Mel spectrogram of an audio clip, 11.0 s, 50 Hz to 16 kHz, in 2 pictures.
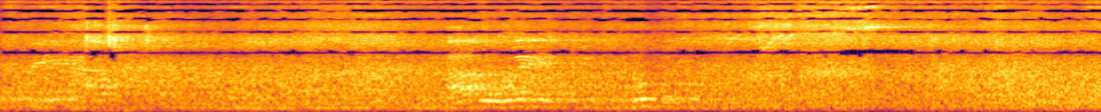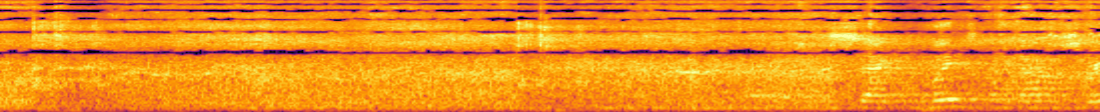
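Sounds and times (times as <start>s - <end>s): hall background noise: 0.0s - 11.0s
rc cars racing on dirt track: 0.0s - 11.0s.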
